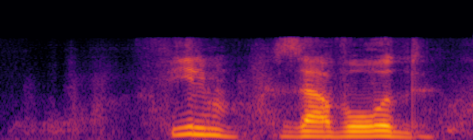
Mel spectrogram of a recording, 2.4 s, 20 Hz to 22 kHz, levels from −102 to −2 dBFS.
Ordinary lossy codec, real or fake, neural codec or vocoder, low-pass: none; fake; codec, 16 kHz in and 24 kHz out, 0.8 kbps, FocalCodec, streaming, 65536 codes; 7.2 kHz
